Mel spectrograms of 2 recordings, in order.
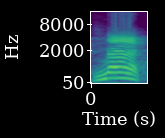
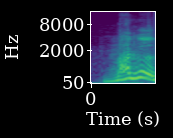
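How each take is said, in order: First: It is said in one syllable, maek. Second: It is said in two syllables, ma-geu. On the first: The speaker calls it right. "맥 그래서 가리켜야 돼요" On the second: The speaker calls it wrong. "마그, 노"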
